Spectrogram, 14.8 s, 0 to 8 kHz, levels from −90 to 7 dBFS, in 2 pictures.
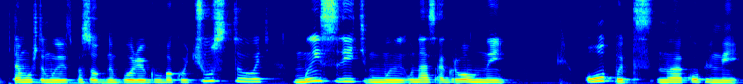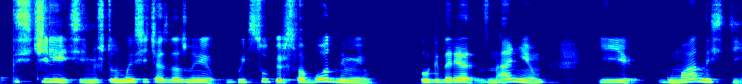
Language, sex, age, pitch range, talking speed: Russian, female, 20-39, 205-245 Hz, 100 wpm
